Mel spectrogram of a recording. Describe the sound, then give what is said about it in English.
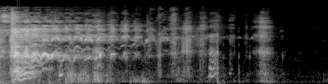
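A person loudly imitates the heavy, wheezing breathing of someone out of breath from a big bowel movement, starting with a strained, wavering voiced gasp that breaks into shorter breathy puffs and fades out near the end. “You ever shit so much you start breathing hard?”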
